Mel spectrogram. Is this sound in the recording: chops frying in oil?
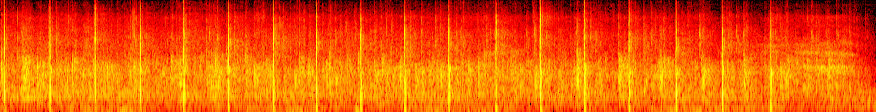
no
